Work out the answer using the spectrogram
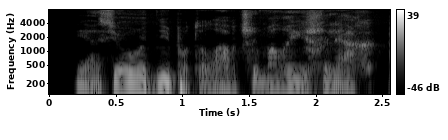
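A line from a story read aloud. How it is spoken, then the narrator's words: Whispered. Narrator (Ukrainian): прошепотів Декарабас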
